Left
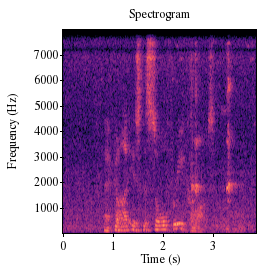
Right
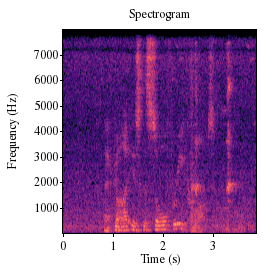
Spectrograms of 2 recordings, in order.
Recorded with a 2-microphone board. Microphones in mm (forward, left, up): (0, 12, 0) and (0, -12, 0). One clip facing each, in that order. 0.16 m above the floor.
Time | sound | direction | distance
0.8 | a man speaking | 15° left (ahead or behind) | 1.1 m
2.5 | a squeak | 20° left (ahead or behind) | 1.5 m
